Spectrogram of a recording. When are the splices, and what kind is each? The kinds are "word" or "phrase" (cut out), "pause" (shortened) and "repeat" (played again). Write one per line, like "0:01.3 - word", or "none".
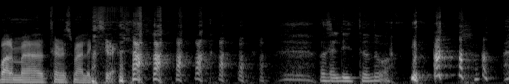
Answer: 0:03.3 - phrase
